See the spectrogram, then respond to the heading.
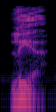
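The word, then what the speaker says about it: Lia: "This is your name," he explained, pointing at each letter as he pronounced them, L I A. "Leah."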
